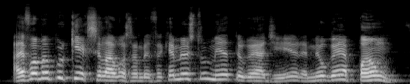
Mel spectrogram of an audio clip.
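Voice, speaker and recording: Lively intonation and a very fast pace mark this speech, with music in the background. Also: man. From Goiás, Brazil (Quirinópolis, rural). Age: 60s. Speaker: business owner. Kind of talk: podcast interview. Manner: informal, conversational.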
